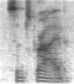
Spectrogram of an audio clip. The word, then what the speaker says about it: subscribe: first syllable subscribe subscribe so you'll hear that my b's my sounds aren't really necessarily subscribe with a strong release subscribe that first b i basically close my lips to make it but then i release right into the s subscribe subscribe so um stay light and uh unstressed on those b sounds then when we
